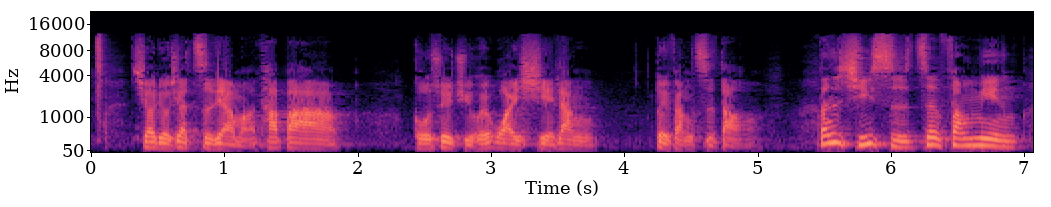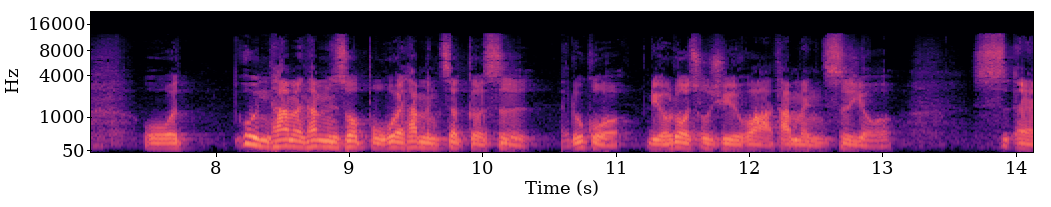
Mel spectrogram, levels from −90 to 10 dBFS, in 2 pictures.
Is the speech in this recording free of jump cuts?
no; 2 cuts; at 5.4 s, 10.6 s

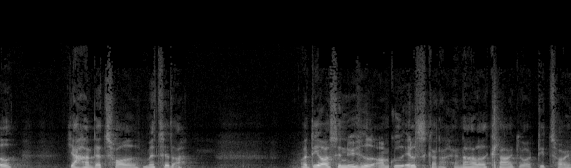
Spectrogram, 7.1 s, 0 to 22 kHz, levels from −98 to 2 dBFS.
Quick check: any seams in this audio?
yes; 1 cut; at 4.8 s

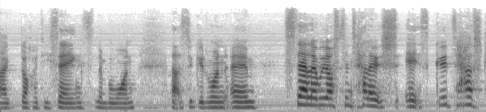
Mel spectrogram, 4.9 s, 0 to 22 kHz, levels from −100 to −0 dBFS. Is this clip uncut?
yes; 0 cuts

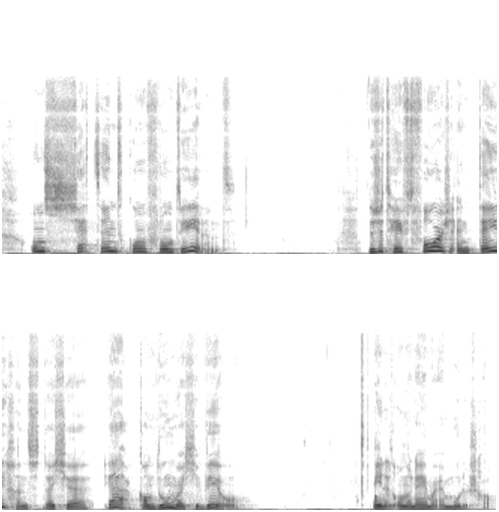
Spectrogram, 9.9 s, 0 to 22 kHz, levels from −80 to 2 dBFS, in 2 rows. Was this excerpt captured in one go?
no; 1 cut; at 5.9 s

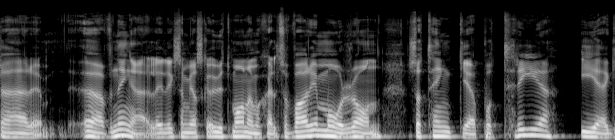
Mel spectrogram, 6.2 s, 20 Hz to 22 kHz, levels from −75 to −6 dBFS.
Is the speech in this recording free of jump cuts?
yes; 0 cuts

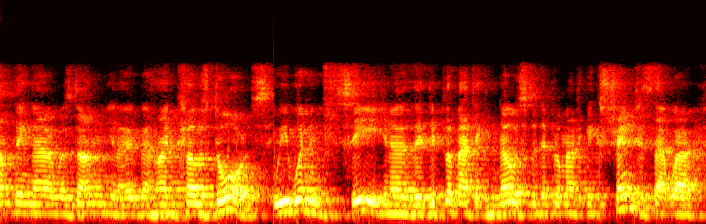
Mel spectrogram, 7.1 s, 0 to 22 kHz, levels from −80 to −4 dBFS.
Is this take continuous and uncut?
yes; 0 cuts

